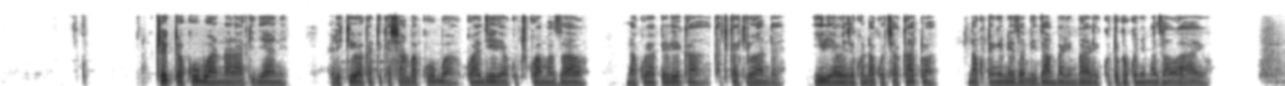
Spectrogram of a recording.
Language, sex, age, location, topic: Swahili, male, 18-24, Dar es Salaam, agriculture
